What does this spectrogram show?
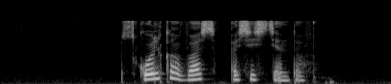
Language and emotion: Russian, neutral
